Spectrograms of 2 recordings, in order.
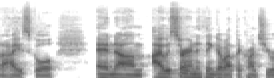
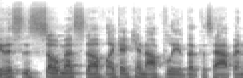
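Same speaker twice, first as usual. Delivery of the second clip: ordinary delivery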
